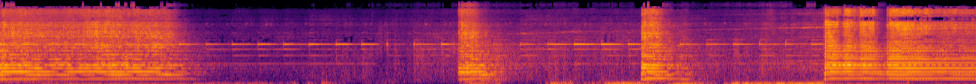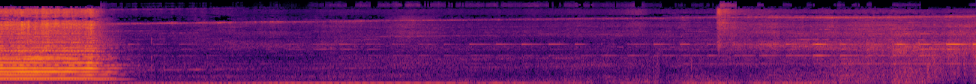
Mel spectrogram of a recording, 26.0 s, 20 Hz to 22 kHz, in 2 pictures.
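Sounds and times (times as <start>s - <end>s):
locomotive air horn: 0.0s - 2.8s, 6.1s - 6.8s, 8.6s - 9.4s, 11.0s - 14.8s
train rumbling: 0.0s - 26.0s.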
